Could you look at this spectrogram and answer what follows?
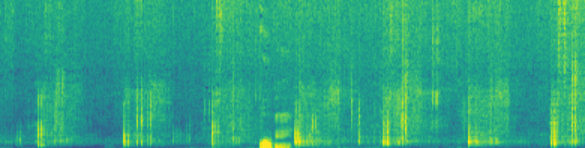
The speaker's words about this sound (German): Langsame Schritte. Langsame, feuchte Schritte. Langsame, feuchte, klebrige Schritte, die lauter werden. Die eine Stufe nach der anderen bewältigen. Abwärts.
